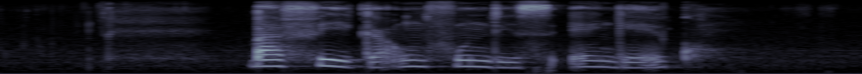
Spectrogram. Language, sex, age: Xhosa, female, 24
